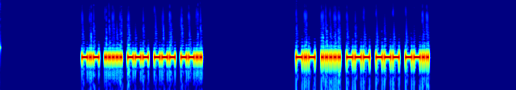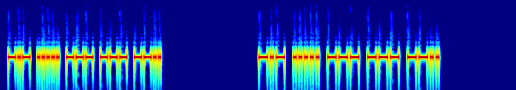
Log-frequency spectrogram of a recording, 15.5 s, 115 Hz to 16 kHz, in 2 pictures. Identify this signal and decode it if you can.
Morse code, heard as a keyed tone, about 34 wpm, 700 Hz. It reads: K5OOZ K5OOZ K5OOZ K5OOZ
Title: Speed Racing - USA 1x3 Call Signs 28wpm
